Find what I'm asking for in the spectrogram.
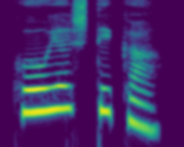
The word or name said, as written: ಕೋಯಷ್ಟಿಕ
